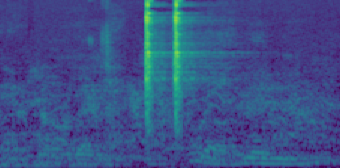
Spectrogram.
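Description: Two short clicks sound in quick succession.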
